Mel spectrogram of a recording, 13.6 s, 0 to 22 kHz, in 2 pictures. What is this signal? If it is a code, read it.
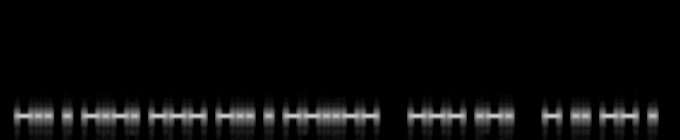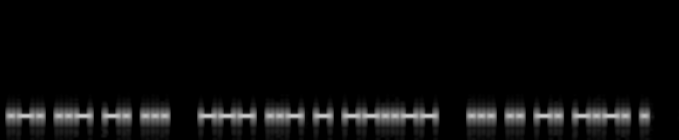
Morse code, heard as a keyed tone, about 25 wpm, 600 Hz. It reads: DECODE, OR TIME RUNS OUT, SINCE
